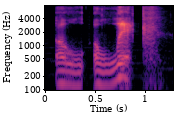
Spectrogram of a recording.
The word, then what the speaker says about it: lich: for it is a lick. Talking about a lich? Lick. Oh, that's the one. You said it right, dude.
